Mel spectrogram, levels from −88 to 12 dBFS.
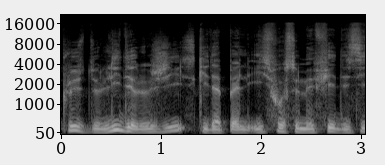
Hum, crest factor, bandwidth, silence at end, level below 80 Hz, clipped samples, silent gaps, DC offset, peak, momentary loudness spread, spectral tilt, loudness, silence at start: none; 18 dB; 17 kHz; 0 s; -56 dBFS; under 0.1%; none; under 0.1%; -12 dBFS; 5 LU; -5 dB/octave; -30 LUFS; 0 s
